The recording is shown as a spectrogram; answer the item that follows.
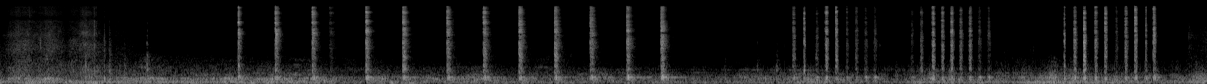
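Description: Hammer driving a sharp punch through the bottom of a spin-on oil filter: a run of sharp metal strikes about three a second, then three quick bursts of rapid strikes, one for each drain hole.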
